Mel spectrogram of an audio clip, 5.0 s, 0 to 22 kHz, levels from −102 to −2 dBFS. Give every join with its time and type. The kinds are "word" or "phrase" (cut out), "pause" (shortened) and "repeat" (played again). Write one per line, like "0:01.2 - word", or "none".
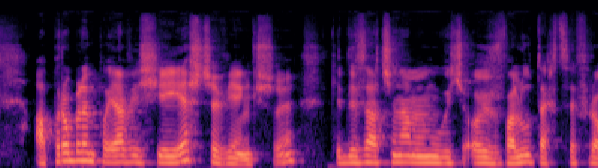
none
